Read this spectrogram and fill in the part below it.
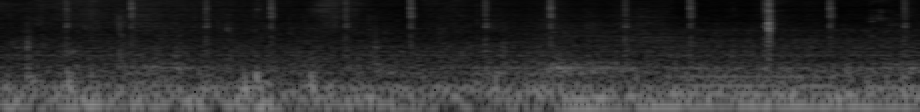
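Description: A car driving along a street in autumn in the town of Liuboml, heard from inside as a steady low engine and road rumble with faint rattles and clicks.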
